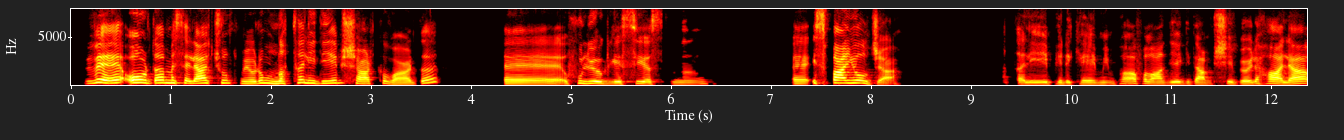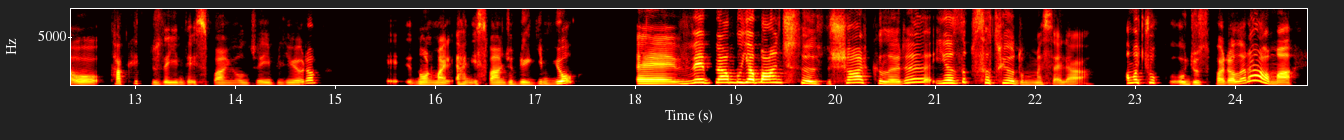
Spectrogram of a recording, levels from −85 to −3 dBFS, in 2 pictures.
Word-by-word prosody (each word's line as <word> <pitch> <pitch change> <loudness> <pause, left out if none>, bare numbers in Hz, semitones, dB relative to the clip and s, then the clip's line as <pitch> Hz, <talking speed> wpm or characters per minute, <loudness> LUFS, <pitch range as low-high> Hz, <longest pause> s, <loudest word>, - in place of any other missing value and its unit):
ve 285 +3 +7
orada 290 -1 +6
mesela 260 -3 +4
hiç 275 - -9
unutmuyorum 250 -2 -2
'Nathalie' 250 +2 -1
diye 250 +3 -3
bir 280 - -6
şarkı 210 -1 -1
vardı. 155 - -2 0.7
Eee, 190 -2 -1
Julio 225 -4 +3
Iglesias'ının, 195 -2 -5 0.8
eee, 200 -1 -2
İspanyolca. 275 -1 +4 1.1
"Nathalie 175 +1 -6
perike 170 -1 -7
minpa" 170 +4 -6
falan 190 -4 -4
diye 190 +1 0
giden 180 -2 -4
bir - - -13
şey 385 - -5
böyle. 160 +6 -1
Hâlâ 210 +1 +3
o 190 0 -2
taklit 200 +2 -7
düzeyinde 170 0 -8
İspanyolcayı 160 -2 -9
biliyorum. 165 - -7 0.7
Eee, 455 -1 -14 0.2
normal 175 -2 -4
hani 175 -1 -10
İspanyolca 175 -1 -5
bilgim 180 +1 -8
yok, 225 +3 +4 0.6
eee, 205 +1 +3
ve 320 -3 +5
ben 325 0 +4
bu 330 - +2
yabancı 320 0 +5
sözlü 215 -6 0
şarkıları 300 - -1
yazıp 275 +7 -1
satıyordum 245 - -3
mesela. 150 -1 -9 0.4
Ama 310 +4 -1
çok 295 -1 -7
ucuz 175 -3 -7
paralara 185 - -2
ama, 175 - 0
205 Hz, 125 wpm, -21 LUFS, 180-270 Hz, 1.1 s, ve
